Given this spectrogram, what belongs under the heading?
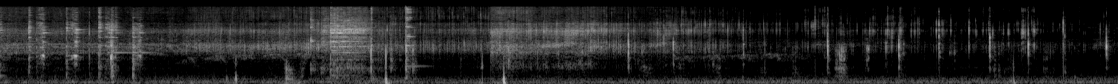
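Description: Tempering is mixed into coconut chutney, with a spoon clinking and scraping against a bowl in irregular taps over a light sizzle that fades toward the end, close by.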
